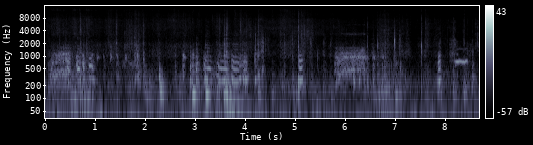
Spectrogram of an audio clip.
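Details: Chickens in a coop, recorded with a GoPro placed inside: softer murmured clucks and low grumbles mix with rustling and thumps. A brief louder cackle comes near six seconds, then a short whistled note.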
